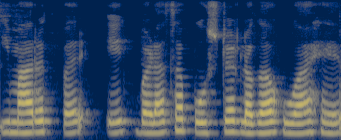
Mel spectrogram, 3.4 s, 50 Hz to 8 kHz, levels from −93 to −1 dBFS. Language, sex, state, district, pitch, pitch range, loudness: Hindi, female, Maharashtra, Sindhudurg, 215 Hz, 210-220 Hz, -27 LUFS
